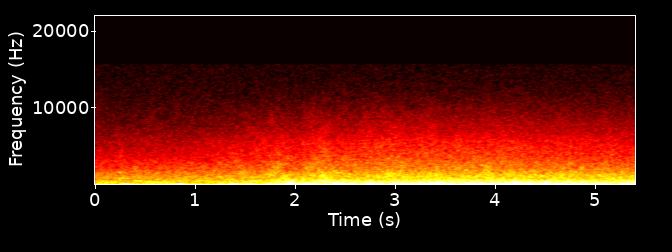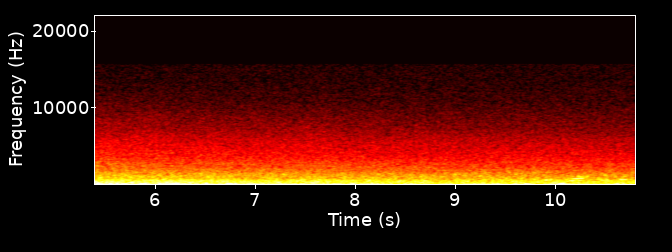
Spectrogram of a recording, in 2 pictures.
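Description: Ocean surf breaking on a sandy beach, a steady wash of noise that swells a little about two seconds in, with wind rumbling on the microphone.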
